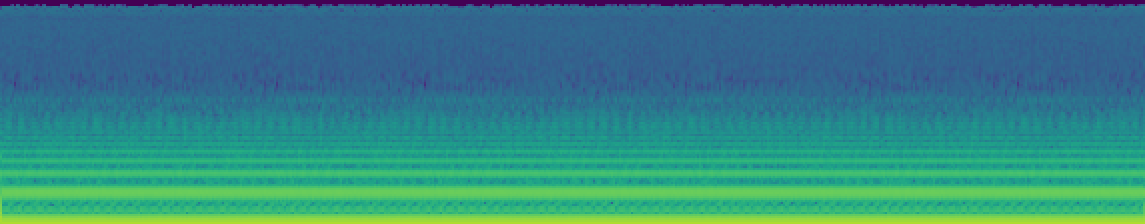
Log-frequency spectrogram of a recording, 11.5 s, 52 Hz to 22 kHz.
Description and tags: Doepfer A-110-1 VCO Triangle - E1
Sample of the Doepfer A-110-1 triangle output.
Captured using a RME Babyface and Cubase.
A-100, A-110-1, analog, analogue, basic-waveform, electronic, Eurorack, modular, multi-sample, oscillator, raw, sample, synthesizer, triangle, triangle-wave, triangular, VCO, wave, waveform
